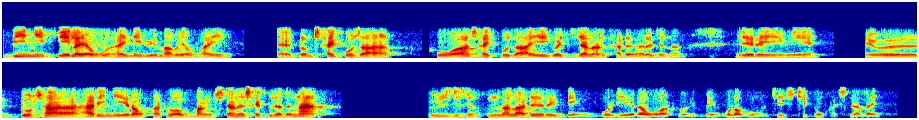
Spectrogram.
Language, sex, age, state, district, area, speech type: Bodo, male, 30-45, Assam, Chirang, rural, conversation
